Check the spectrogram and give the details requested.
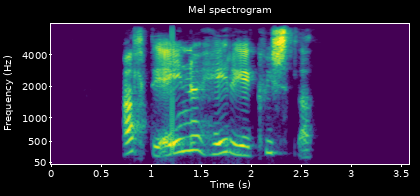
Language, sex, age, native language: Icelandic, female, 30-39, Icelandic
